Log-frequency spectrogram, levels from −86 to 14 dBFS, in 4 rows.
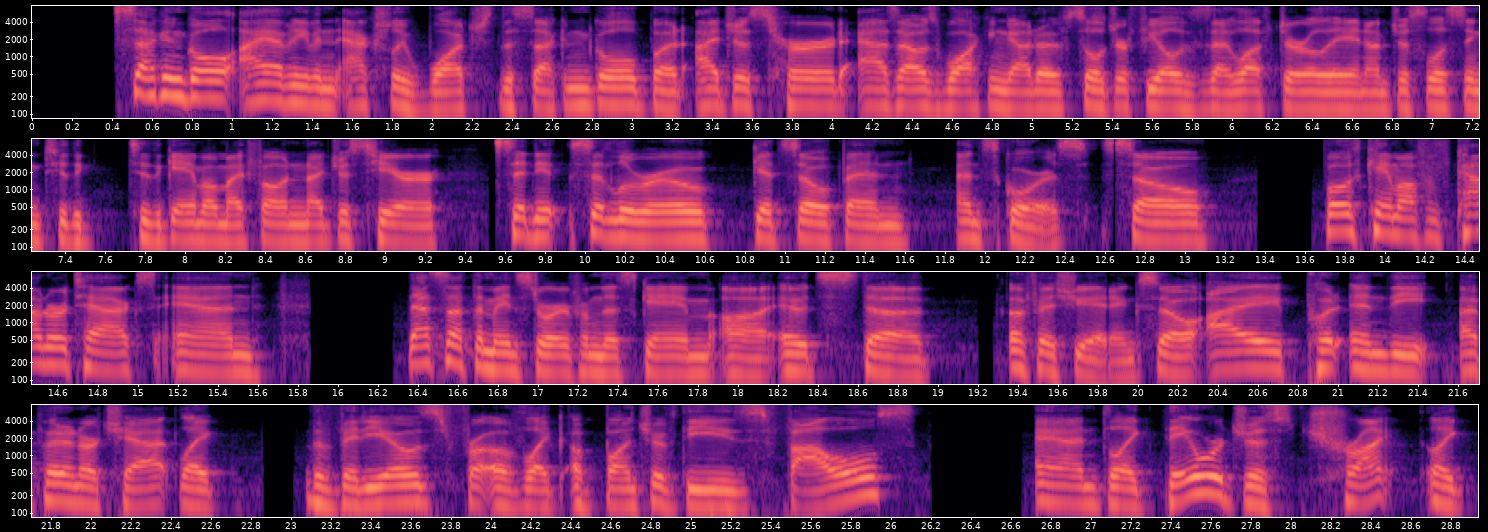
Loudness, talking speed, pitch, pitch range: -19 LUFS, 200 wpm, 135 Hz, 130-150 Hz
